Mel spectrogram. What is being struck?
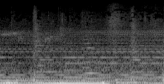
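Nothing is struck.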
